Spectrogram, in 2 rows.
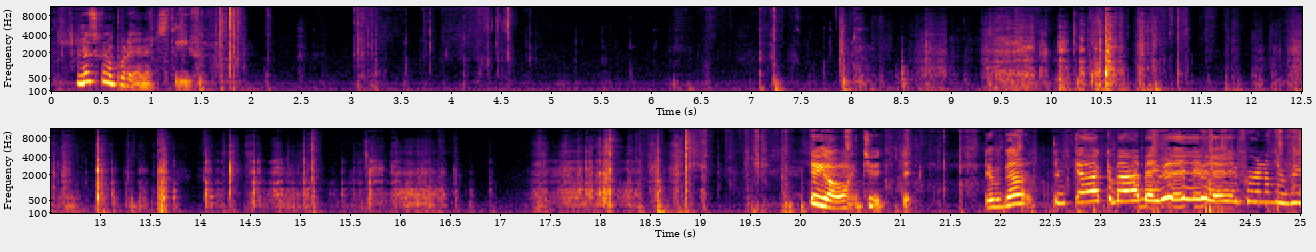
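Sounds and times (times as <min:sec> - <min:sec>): card scraping in plastic sleeve: 0:18.7 - 0:25.0.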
